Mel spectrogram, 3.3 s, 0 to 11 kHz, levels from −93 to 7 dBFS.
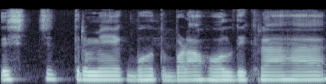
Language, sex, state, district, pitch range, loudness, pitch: Hindi, male, Jharkhand, Palamu, 120-125 Hz, -15 LUFS, 120 Hz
